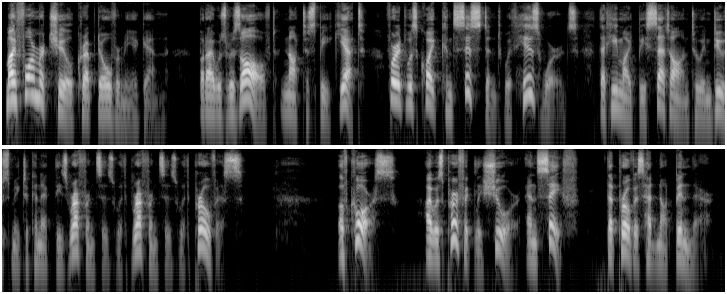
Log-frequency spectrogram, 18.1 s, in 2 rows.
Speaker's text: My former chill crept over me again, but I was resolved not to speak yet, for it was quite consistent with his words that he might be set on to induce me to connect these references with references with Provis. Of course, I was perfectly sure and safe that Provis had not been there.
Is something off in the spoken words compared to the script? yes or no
no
